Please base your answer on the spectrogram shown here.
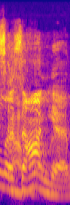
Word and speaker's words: lasagna: comp I don't know like the G and lasagna Lil Wayne said that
